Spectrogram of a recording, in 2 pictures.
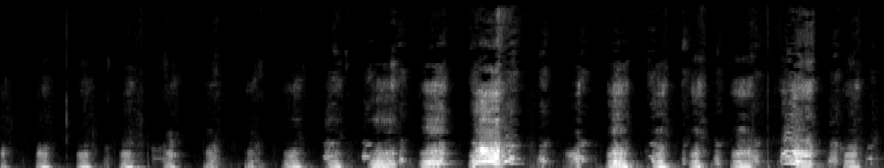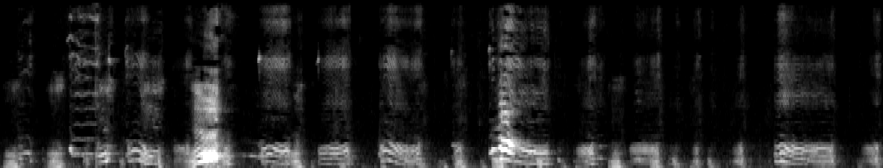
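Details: Pyrenean Mountain Dog puppies making a steady series of short grunts and growls that turn into higher whining yelps and whimpers in the second half, several puppies calling at once.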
